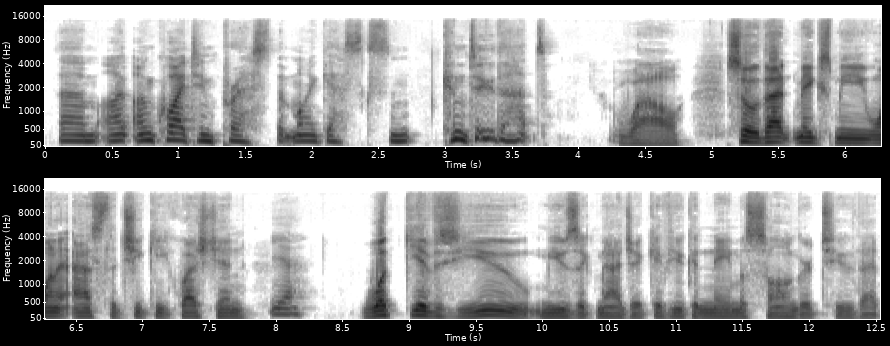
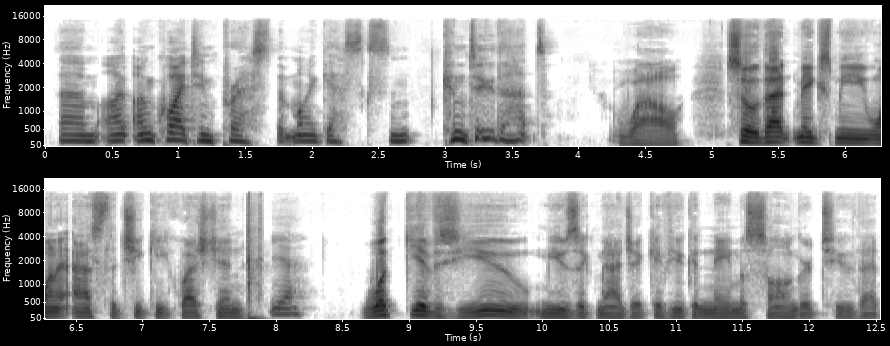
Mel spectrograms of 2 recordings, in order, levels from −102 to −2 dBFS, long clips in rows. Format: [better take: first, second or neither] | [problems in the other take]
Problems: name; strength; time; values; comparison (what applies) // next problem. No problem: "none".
first | keyboard typing; faint; at 8 s; peak 10 dB below the speech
